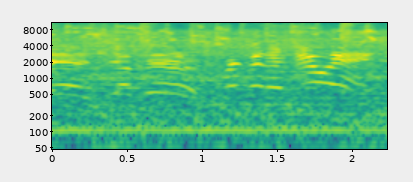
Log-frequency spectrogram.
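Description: Steady drone of a small propeller plane's engine heard from inside the cabin, with voices and a woman's laughter over it.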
